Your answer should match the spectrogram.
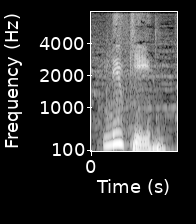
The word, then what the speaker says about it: Nukie: Nuki. – Oh, fuck. – It's spelled N-U-K-I-E. Nuki.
